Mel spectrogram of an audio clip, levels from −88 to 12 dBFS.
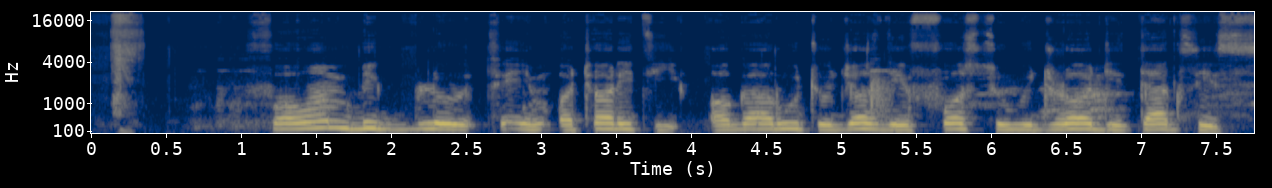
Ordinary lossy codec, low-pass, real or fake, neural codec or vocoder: Opus, 64 kbps; 19.8 kHz; fake; vocoder, 44.1 kHz, 128 mel bands every 512 samples, BigVGAN v2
